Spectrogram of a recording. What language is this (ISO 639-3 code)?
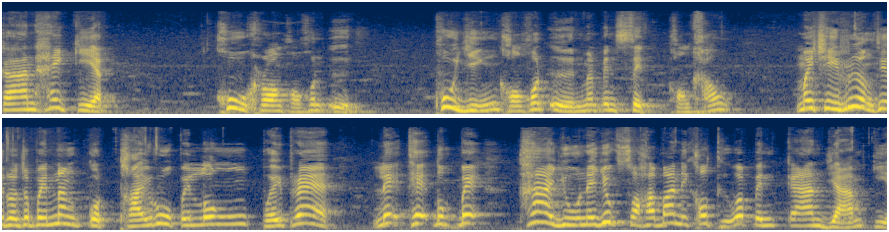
tha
